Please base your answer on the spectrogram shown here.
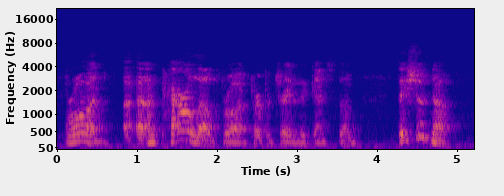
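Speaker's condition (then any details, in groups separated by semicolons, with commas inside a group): No condition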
